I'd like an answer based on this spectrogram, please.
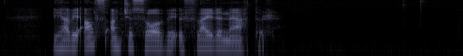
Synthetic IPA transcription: ɪhaːʋɪʔalsɔ̰ɲ̥t͡ʃəsɔːʋɪʔʊjflaɪɾənæːt̪ʰʊ̰ɹ

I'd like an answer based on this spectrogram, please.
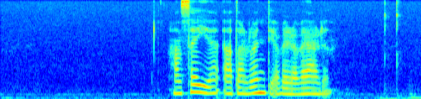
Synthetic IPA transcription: hɑnseɪəʔɑt̪ɑnɹœɲt̪ɪʔa̰ːʋeːɹaʋæːɹə̰n

